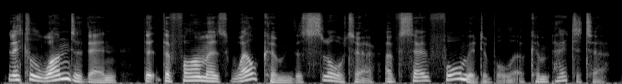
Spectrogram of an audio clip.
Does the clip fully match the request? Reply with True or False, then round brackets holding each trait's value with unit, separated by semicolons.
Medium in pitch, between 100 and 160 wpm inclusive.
True (145 Hz; 135 wpm)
